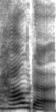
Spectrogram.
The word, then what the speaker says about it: Gouda: And he was like, these are from Howda. And I was like looking at the packaging and it says Gouda. But I'm like, wait, what? And he's like, yeah, that's how you say it.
